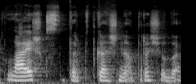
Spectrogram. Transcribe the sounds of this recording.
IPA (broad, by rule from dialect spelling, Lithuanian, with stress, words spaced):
ˈlˠɐɪʃks tɐrp ˈkʲɪtkɐ ˈɐʃ nʲɛɐtˈrɑːʃʲoː ˈdɐ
